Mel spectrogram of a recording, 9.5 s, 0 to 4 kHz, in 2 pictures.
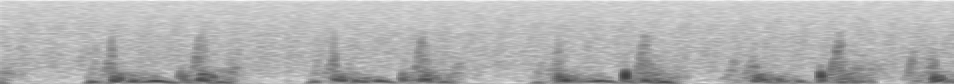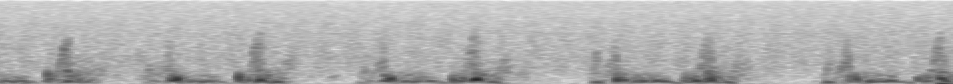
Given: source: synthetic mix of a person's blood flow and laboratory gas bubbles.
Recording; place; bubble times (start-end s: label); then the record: Doppler ultrasound of blood flow; precordium
no bubbles
From the record:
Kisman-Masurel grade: 000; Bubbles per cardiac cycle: 0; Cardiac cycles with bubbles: 0%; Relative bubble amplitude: no bubbles discernible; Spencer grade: 0 (complete lack of bubble signals)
